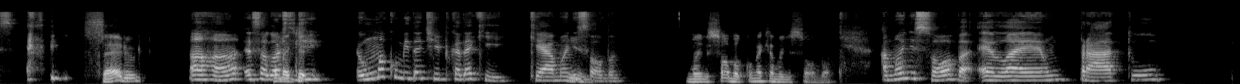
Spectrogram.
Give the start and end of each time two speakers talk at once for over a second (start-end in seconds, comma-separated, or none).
none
